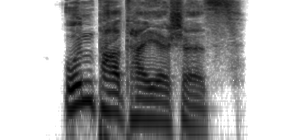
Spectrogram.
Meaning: strong/mixed nominative/accusative neuter singular of unparteiisch
- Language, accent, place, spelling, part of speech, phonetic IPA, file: German, Germany, Berlin, unparteiisches, adjective, [ˈʊnpaʁˌtaɪ̯ɪʃəs], De-unparteiisches.ogg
